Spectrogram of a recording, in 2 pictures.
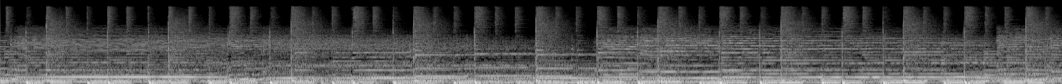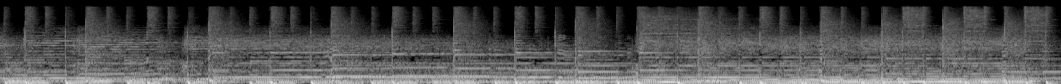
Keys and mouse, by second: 0.7 click, 15.1 click, 20.4 shift+middle click.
